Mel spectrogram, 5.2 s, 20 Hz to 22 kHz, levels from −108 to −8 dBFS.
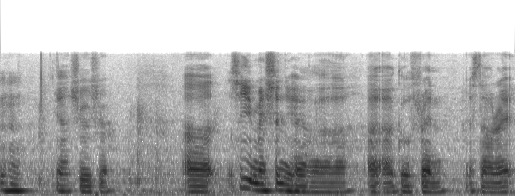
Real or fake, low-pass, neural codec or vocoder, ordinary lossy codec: real; 7.2 kHz; none; none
